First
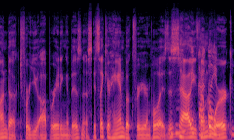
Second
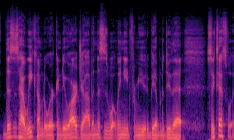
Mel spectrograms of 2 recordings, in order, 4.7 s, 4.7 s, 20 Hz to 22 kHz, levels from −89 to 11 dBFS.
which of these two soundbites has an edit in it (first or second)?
first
